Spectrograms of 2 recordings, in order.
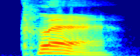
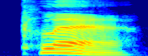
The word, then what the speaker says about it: Clare: And then following it is that air diphthong, like the air that we breathe. Do not pronounce the R as an isolated word. Claire.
